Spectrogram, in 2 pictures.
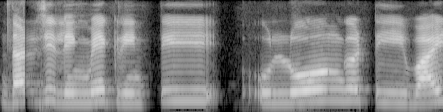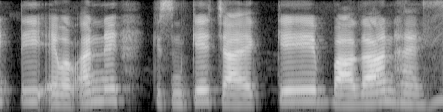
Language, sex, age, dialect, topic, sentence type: Hindi, female, 18-24, Awadhi Bundeli, agriculture, statement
